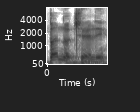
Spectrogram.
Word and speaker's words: Pagnoncelli: Panocelli. Panocelli. Um terceiro... Esse G aqui me confundiu, pessoal. Ele é mudo.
